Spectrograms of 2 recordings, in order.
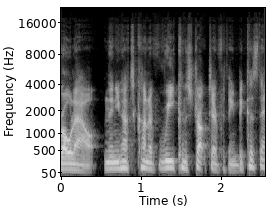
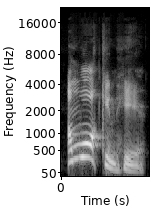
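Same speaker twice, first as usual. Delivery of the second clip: put-on Italian-American accent; 5 semitones higher, 5 dB louder than usual. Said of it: "I really can't do that accent".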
